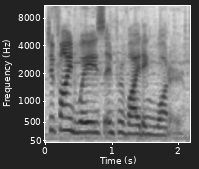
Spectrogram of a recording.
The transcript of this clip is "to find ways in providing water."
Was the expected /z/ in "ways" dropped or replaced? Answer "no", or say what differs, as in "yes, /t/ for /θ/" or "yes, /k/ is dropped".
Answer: no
